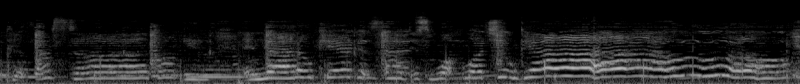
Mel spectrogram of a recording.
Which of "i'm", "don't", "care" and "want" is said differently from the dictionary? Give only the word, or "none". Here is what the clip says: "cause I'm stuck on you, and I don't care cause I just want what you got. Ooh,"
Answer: want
